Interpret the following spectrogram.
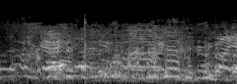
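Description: Several young people's voices talking over one another in lively chatter.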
